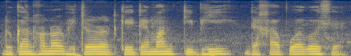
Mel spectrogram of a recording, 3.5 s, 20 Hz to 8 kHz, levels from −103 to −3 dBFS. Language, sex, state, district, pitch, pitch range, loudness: Assamese, male, Assam, Sonitpur, 130 Hz, 125-135 Hz, -15 LUFS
